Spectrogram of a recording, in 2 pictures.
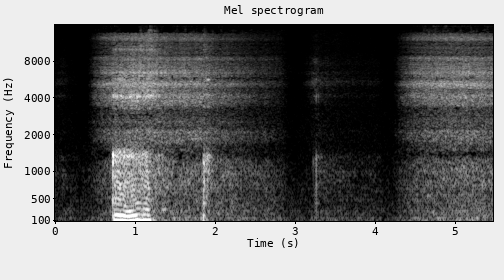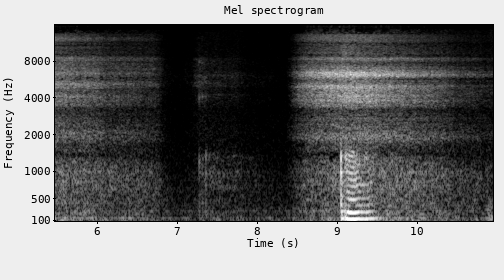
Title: Snoring wife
